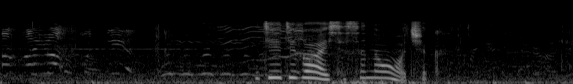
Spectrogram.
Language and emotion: Russian, neutral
